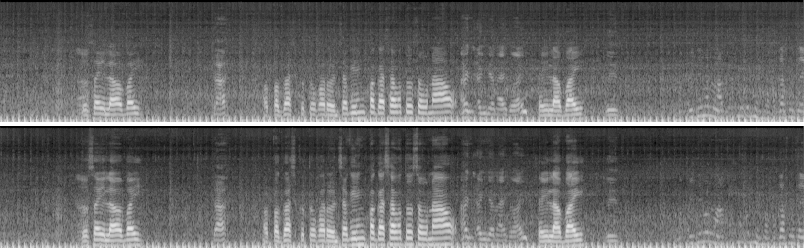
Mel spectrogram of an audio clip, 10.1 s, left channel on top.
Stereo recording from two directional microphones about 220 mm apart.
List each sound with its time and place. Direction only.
1.1 s speech: 40° right (ahead or behind)
3.4 s speech: 40° right (ahead or behind)
6.7 s speech: 40° right (ahead or behind)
